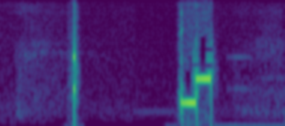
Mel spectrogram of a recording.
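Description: Telephone keypad tones pressed while transferring a call: one short beep, a brief pause, then a longer tone, alone over near silence.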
